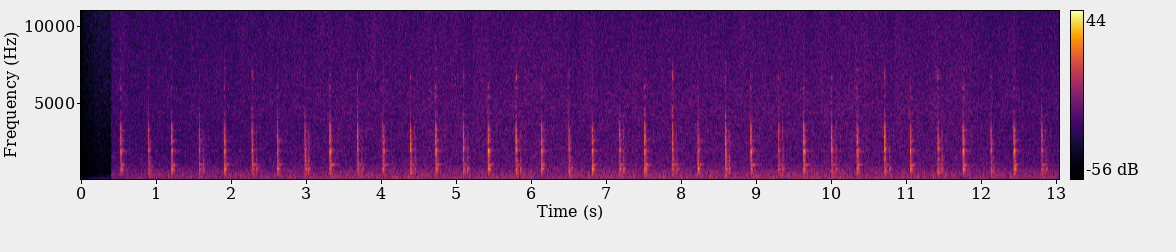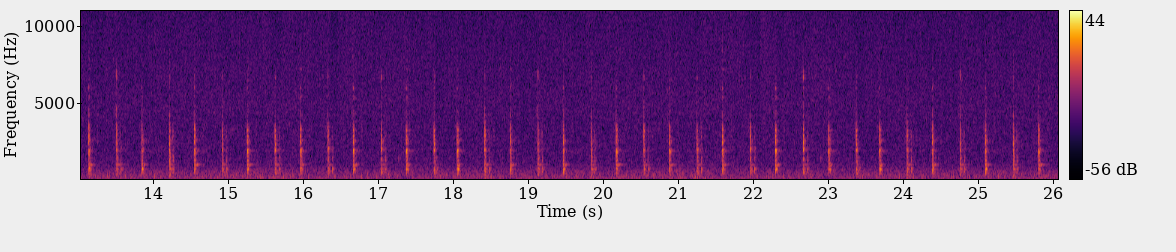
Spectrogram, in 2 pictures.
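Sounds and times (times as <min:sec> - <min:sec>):
clock ticking: 0:00.4 - 0:26.0.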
